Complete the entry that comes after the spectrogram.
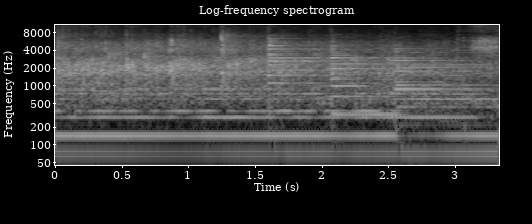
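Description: An audience claps steadily and continuously for a few seconds, applauding Jesus, a dense wash of applause at even loudness, with a low electrical hum running underneath.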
